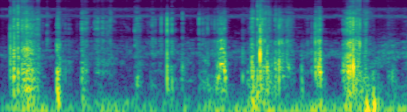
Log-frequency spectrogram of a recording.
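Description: Small knife cutting banana leaves from the plant: a run of irregular short scraping cuts as the blade slices through the leaf.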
